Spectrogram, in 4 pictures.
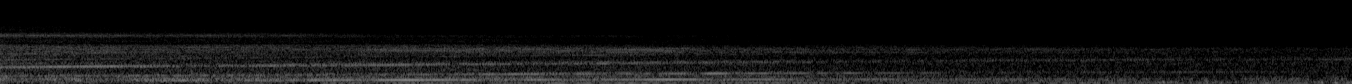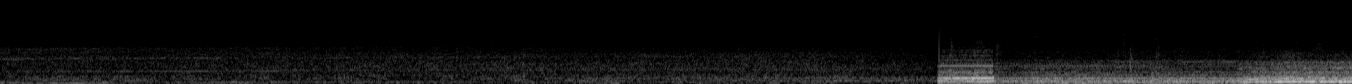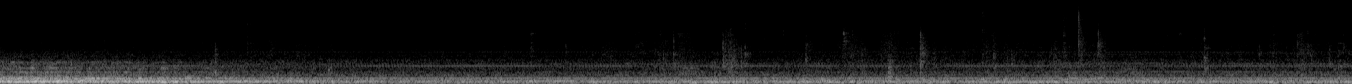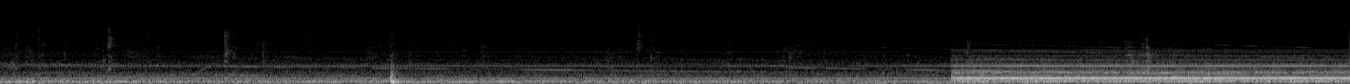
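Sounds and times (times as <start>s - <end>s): train drive whine: 0.0s - 15.0s, 15.6s - 54.0s
train wheels rumbling on track: 22.9s - 32.9s.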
